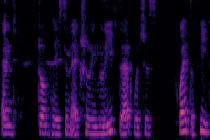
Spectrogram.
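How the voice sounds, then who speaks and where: A woman talks with a German accent. Her intonation stays fairly even. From Germany. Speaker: historian. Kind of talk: history talk. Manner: halting, self-correcting.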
